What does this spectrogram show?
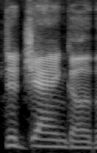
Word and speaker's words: Django: tried to Leonardo DiCaprio Django that but the D was silent I couldn't do it sorry yeah the D is silent Django J I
